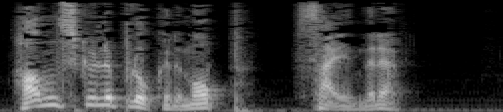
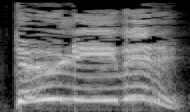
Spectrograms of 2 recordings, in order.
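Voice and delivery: higher, loud shriek; screamed accusation; 5 dB louder than usual. A narrator's reading. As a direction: scream the accusation at full pitch. Boy repeats accusation louder.

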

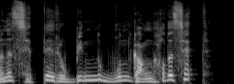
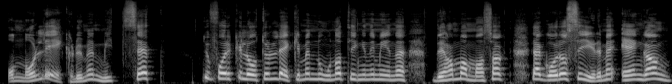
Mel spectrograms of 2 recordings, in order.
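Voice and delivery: high, fast, indignant protest; lightly voiced goody-goody boy; whiny little brother; 9 semitones higher than usual. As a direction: younger brother insisting on his rights. Peter threatens to tell.

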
